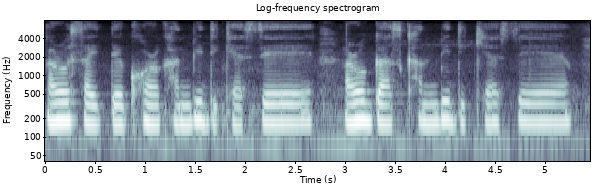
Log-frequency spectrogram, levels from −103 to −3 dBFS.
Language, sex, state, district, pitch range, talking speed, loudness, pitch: Nagamese, female, Nagaland, Kohima, 170-180 Hz, 155 wpm, -17 LUFS, 175 Hz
